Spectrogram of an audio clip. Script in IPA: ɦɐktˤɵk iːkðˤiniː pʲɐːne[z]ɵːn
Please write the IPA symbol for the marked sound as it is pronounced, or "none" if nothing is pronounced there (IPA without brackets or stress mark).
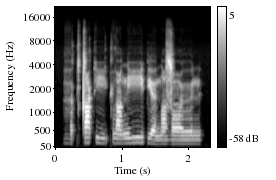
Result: zˤ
